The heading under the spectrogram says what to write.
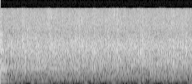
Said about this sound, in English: Oh, you want to clap tonight? Come on, let's get the Lord a big clap. Hallelujah.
